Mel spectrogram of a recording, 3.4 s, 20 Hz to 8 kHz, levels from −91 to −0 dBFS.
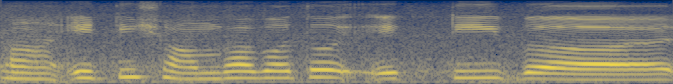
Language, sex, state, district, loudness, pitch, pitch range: Bengali, female, West Bengal, Kolkata, -15 LUFS, 240 Hz, 210-255 Hz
